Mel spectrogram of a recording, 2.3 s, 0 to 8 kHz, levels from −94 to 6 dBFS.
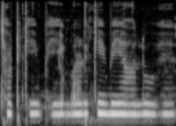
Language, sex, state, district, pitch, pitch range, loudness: Hindi, female, Delhi, New Delhi, 200 Hz, 195-200 Hz, -20 LUFS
